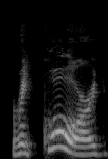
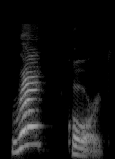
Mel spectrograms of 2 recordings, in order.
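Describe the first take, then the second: First: "record" as re-CORD, second syllable louder and longer; stress on second syllable. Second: "record" as REC-ord, first syllable high; stress on first syllable. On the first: Teacher changing meaning by stress, "record" said re-CORD. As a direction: hit CORD in "record", the verb. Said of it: "by changing the stress". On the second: Teacher changing meaning by stress, "record" said REC-ord. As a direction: hit REC in "record", the noun. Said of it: "but I will also say". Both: Shown as a demonstration.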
